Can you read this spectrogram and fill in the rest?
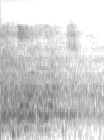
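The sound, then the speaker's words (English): A steady, dense roar of cheering and babble from a wrestling crowd, with a couple of brief high-pitched whistles cutting through above the din. “You can hear some crowds in the background whistling and making different noises and whatnot.”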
